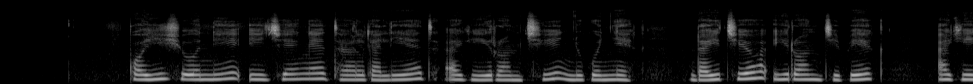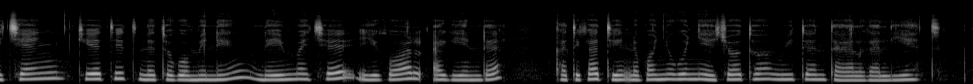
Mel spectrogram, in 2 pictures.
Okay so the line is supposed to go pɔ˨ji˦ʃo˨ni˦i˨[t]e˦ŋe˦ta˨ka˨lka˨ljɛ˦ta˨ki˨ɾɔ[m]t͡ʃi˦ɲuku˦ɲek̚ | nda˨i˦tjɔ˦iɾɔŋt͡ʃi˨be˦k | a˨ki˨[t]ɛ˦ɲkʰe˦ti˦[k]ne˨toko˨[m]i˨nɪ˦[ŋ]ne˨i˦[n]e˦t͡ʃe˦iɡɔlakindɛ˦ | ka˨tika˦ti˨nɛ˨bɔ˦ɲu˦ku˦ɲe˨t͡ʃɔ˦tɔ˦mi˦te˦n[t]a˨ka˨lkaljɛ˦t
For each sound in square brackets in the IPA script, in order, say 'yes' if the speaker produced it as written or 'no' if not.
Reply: no, yes, no, no, yes, yes, no, yes

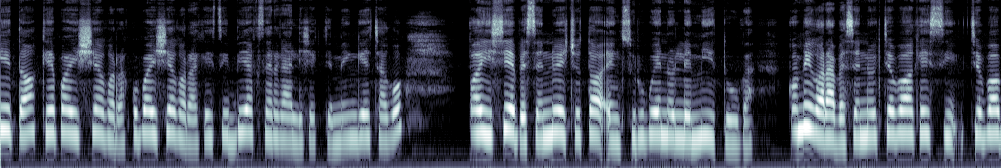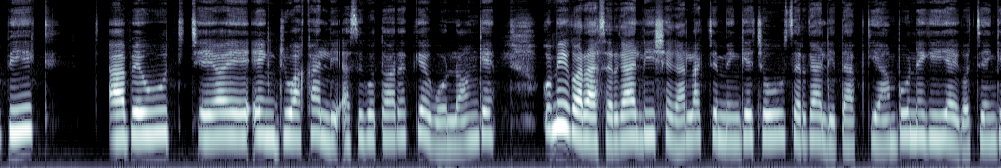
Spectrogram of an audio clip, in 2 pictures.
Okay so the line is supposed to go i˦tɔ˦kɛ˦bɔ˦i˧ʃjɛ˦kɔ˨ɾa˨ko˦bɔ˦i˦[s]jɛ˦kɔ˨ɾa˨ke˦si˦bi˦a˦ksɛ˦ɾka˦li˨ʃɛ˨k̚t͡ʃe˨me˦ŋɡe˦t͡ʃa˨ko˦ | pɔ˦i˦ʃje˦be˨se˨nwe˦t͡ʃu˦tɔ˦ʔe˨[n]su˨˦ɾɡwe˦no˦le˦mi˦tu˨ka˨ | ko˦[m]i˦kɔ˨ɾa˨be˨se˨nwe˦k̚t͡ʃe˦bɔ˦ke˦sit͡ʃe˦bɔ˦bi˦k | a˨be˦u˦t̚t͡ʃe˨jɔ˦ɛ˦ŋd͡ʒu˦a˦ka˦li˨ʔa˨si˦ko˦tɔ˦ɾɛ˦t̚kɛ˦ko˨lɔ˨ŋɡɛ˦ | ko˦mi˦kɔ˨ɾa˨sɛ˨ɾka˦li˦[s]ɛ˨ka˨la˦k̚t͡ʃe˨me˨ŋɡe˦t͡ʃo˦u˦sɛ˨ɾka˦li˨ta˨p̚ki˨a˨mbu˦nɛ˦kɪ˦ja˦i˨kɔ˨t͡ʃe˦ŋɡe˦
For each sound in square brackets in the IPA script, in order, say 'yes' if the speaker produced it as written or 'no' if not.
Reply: no, no, yes, no

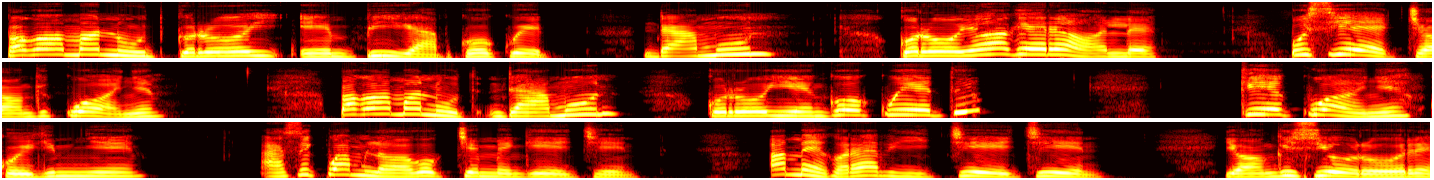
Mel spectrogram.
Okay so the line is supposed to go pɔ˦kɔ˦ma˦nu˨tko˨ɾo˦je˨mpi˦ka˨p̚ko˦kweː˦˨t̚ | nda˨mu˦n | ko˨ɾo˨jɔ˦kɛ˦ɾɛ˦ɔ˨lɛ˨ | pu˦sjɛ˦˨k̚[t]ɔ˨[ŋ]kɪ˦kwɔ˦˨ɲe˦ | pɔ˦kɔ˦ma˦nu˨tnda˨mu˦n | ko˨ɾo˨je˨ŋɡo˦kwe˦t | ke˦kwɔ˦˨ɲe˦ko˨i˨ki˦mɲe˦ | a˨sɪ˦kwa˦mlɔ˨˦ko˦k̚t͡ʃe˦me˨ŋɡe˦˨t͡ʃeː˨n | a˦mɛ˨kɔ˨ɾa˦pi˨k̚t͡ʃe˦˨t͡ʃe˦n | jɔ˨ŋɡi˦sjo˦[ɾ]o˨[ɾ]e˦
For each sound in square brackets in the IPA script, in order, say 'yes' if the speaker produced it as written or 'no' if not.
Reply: no, yes, yes, yes

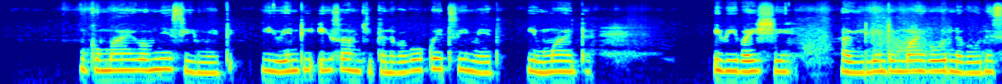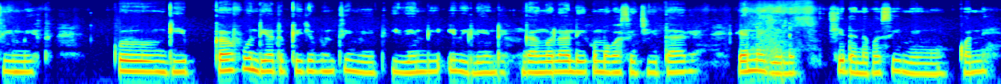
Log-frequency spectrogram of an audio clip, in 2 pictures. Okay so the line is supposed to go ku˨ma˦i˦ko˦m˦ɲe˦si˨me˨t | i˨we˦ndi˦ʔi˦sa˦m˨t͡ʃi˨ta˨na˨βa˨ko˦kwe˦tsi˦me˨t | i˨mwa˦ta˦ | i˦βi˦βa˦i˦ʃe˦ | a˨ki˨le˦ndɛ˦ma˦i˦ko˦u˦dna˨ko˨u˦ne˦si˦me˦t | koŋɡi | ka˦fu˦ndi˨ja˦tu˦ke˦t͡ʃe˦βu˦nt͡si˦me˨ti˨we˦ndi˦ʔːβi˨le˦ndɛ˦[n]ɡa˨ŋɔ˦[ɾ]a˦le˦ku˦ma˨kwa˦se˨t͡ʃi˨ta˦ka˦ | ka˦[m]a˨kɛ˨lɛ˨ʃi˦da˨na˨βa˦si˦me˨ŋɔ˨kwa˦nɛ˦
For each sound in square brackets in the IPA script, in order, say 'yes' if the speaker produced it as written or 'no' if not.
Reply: no, no, no

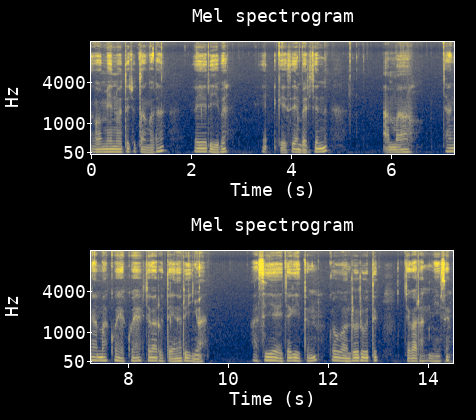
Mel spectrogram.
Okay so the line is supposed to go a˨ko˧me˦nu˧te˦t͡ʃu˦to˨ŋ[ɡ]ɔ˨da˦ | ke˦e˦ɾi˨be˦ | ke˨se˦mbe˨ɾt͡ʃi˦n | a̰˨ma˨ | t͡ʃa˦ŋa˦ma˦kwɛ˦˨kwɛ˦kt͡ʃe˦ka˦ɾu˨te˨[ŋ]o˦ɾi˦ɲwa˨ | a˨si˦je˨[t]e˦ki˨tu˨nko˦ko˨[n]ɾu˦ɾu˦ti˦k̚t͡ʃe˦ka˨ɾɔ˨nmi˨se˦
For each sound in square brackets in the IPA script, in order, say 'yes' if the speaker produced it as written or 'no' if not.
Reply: yes, no, no, yes

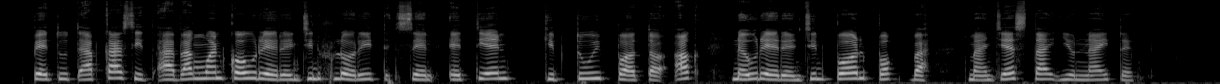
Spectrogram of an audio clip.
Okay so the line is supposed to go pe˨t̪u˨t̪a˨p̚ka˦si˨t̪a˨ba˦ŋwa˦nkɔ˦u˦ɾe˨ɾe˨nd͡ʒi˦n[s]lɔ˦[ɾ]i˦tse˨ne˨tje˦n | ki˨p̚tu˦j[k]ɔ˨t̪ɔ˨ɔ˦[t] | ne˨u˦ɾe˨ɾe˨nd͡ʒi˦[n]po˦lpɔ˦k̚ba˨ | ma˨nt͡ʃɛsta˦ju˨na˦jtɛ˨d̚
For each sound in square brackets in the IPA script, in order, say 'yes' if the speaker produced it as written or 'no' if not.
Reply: no, yes, no, no, yes

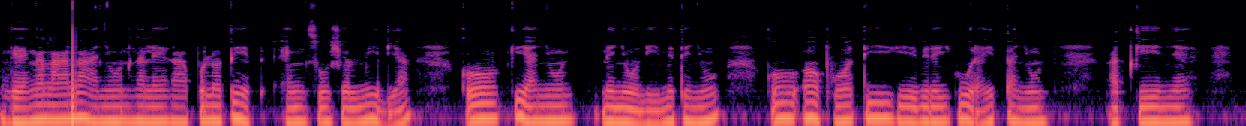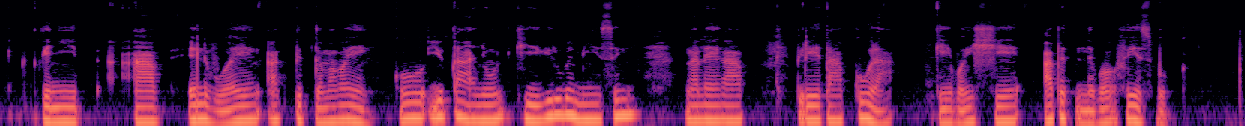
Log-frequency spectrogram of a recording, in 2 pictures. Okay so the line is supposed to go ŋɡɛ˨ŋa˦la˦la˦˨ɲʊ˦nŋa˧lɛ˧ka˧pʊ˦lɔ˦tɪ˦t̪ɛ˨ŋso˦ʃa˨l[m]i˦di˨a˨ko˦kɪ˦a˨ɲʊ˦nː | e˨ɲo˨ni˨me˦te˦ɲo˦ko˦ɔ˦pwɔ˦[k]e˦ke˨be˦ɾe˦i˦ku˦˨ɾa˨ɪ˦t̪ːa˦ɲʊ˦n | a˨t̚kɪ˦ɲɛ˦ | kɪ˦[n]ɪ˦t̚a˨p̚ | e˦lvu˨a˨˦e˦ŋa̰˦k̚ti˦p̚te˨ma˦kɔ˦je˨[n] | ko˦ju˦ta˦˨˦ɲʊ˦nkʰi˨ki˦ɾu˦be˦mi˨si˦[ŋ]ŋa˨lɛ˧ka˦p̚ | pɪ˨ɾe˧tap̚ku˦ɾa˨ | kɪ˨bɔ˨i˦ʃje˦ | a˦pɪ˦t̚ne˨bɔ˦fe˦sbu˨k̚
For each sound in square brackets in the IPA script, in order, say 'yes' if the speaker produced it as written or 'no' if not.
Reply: yes, no, no, no, yes

